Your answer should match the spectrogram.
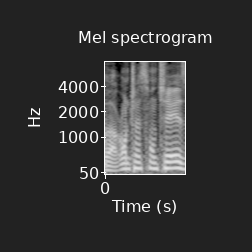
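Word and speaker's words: Arantxa Sánchez: Alors elle bat justement Arantxa Sanchez. Je le dis bien, hein.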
